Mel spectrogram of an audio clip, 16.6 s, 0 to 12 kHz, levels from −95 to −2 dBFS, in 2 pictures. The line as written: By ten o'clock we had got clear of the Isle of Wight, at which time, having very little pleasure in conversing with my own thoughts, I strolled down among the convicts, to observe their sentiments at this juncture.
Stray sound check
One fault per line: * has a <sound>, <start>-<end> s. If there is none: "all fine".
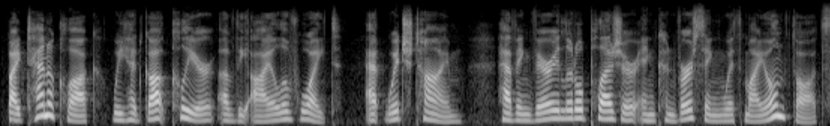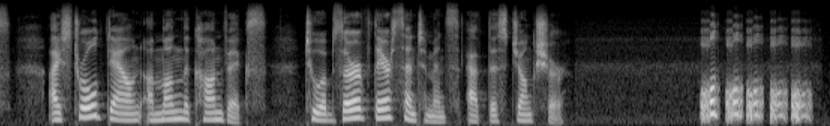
* has a laugh, 15.3-16.4 s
